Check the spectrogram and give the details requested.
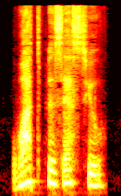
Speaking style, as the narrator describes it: she whispered

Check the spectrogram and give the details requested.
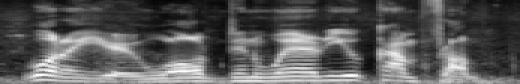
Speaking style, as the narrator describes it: he asked gruffly

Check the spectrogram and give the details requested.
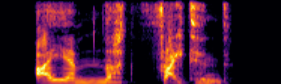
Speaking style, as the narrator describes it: snapped Vasya

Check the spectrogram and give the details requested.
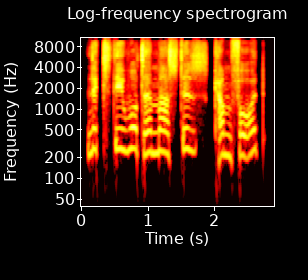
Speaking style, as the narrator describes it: Cheney said, with only the slightest quaver of uncertainty in her girl-child voice

